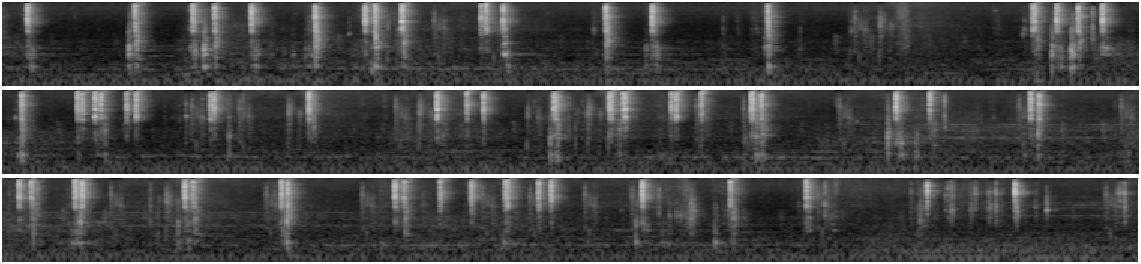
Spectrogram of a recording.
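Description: Rapid typing on a computer keyboard, with a steady stream of sharp clicks and key taps over a constant low hum, close and fairly loud, with no talking.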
